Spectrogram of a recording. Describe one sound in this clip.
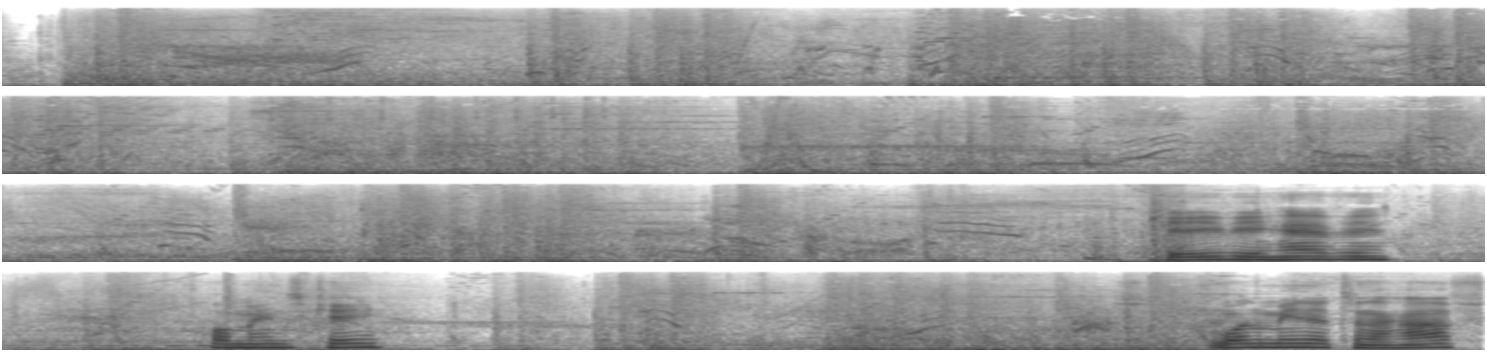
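Blows and impacts thud rapidly in a fight.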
